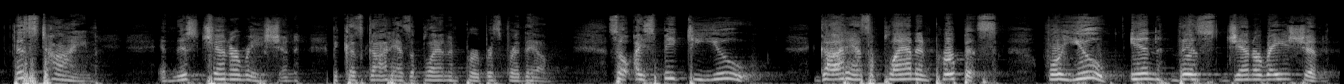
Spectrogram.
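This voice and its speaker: Noticeable background noise runs beneath very slow speech full of long, frequent pauses. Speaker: church elder. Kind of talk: exhortation.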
